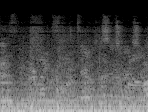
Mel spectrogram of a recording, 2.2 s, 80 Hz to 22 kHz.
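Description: Pacific Electric 717, a 1925 electric interurban car, running along the track, heard from inside the passenger compartment as a steady low rumble, with indistinct passenger chatter over it.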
